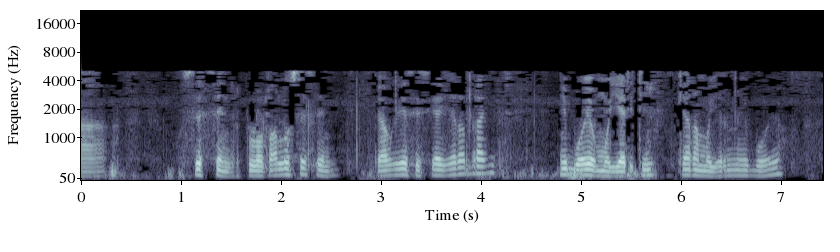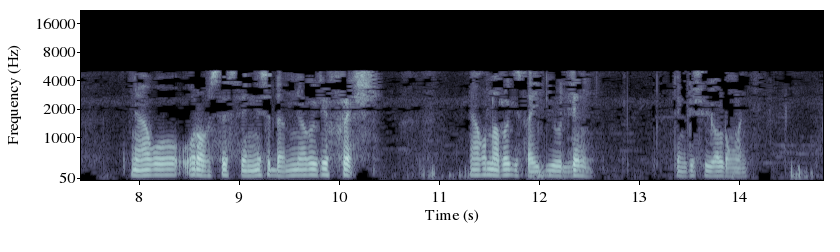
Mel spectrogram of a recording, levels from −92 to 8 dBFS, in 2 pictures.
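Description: MP3 compression, throughout: nothing above 5 kHz and a watery, swirly quality to the speech, likely from an encoder starved near 16 kbps dropping weak frequency lines.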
